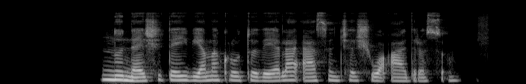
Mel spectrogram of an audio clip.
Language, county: Lithuanian, Vilnius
